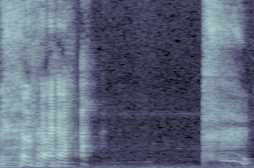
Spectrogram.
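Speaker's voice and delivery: a helpless laugh that spills over; burst of laughter. Real, not acted. To her viewers, cracking up at the memory, helpless laughter.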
